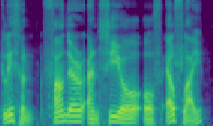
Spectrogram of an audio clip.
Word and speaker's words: Allfly: So now let's go to today's episode, because today's guest is Erik Lithun, founder and CEO of Allfly, or Allfly if you pronounce it the Norwegian way.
